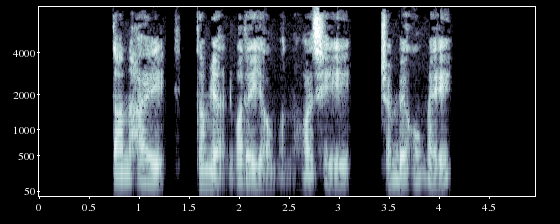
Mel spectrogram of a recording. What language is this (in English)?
Cantonese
